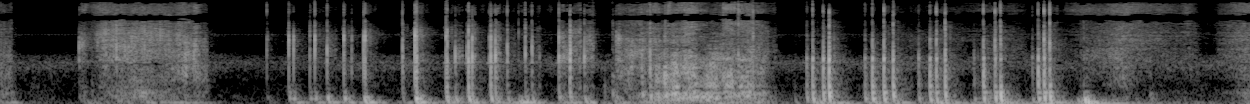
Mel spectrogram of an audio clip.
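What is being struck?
Cloth-bound hardcover book.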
